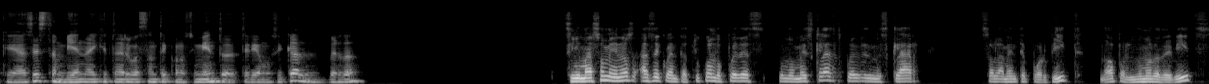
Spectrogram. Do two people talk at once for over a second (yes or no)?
no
